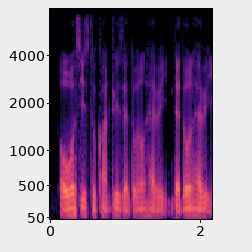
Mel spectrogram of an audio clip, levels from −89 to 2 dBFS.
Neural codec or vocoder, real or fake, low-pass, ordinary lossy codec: none; real; 7.2 kHz; none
